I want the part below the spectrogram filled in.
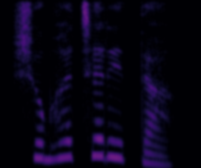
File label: "ಶುಭಚರಿತೆ", kannada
